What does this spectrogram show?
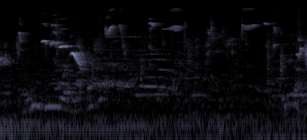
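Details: Straw-headed bulbul singing in conditions meant to feel like the wild: a sharp downward-sliding whistle followed by bubbly, liquid warbled notes and short chirps over a constant low hum.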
